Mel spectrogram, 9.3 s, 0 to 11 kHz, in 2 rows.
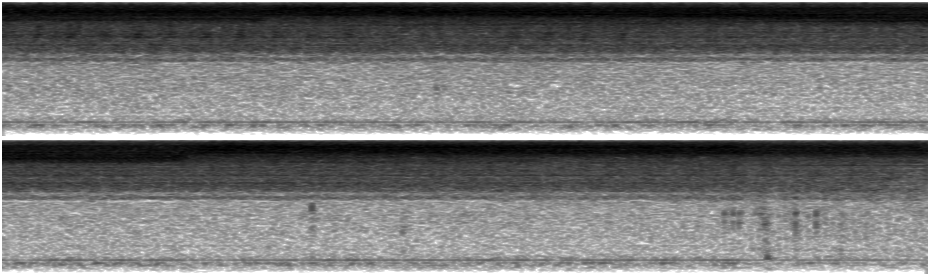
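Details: Shrill cicada chorus in Gifu Prefecture Hyakunen Park, Japan, on a 37°C summer morning walk among dappled shade; a sustained high buzz whose pitch steps down briefly, with soft clicks and a low hum near the end.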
